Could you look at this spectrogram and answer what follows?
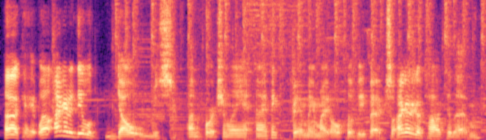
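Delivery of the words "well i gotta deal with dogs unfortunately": ordinary delivery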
